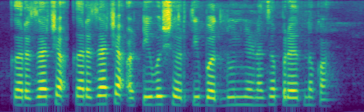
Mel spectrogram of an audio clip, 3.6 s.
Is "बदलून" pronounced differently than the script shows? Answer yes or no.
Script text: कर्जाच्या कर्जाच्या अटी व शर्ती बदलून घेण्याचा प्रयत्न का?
no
